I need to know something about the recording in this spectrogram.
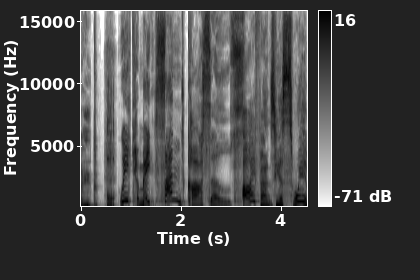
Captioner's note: oinks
